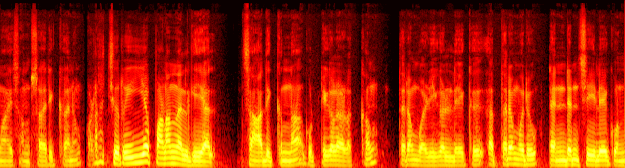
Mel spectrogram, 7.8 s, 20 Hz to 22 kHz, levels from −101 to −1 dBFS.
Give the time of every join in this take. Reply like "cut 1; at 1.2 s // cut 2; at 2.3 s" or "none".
cut 1; at 1.1 s // cut 2; at 6.8 s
